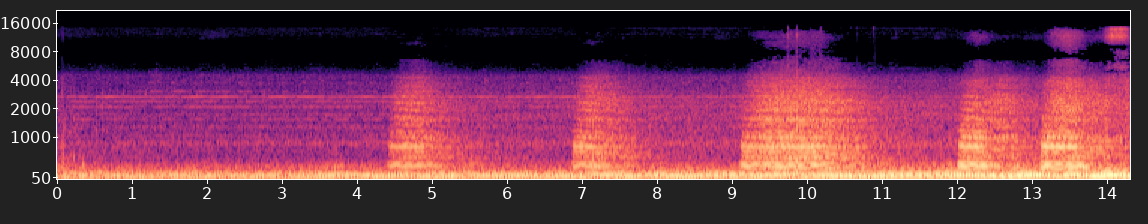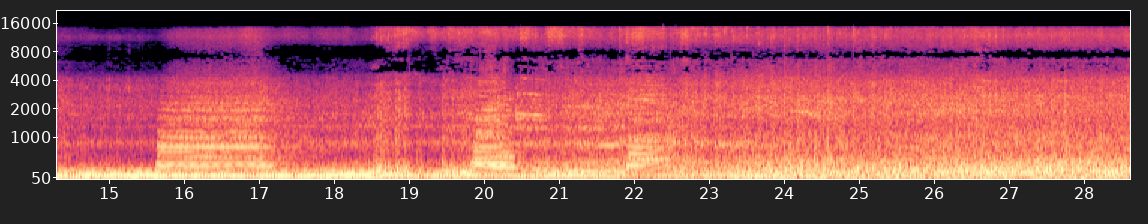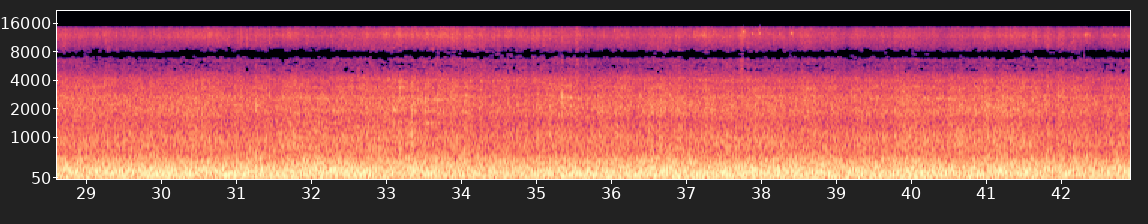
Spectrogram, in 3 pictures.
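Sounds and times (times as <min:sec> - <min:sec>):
diesel engines rumbling: 0:00.0 - 0:42.9
train air horn blasts: 0:04.4 - 0:05.6, 0:06.8 - 0:08.0, 0:09.1 - 0:11.0, 0:12.0 - 0:14.4, 0:15.6 - 0:17.6, 0:19.2 - 0:23.6
train wheels clattering on rail: 0:13.9 - 0:42.9.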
